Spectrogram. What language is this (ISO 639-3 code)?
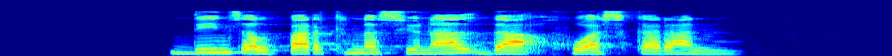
cat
